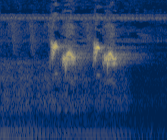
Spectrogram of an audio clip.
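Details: Female red-whiskered bulbul giving her quých kiu song to stir a male: a sharp high note and a slurred falling whistle, repeated once in quick succession.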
